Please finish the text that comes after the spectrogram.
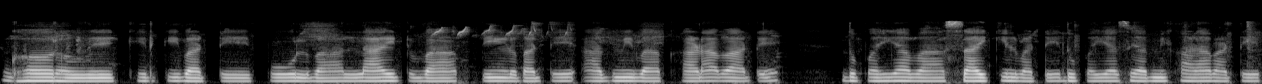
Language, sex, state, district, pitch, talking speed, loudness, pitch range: Bhojpuri, female, Uttar Pradesh, Gorakhpur, 160 Hz, 120 wpm, -17 LUFS, 155-165 Hz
